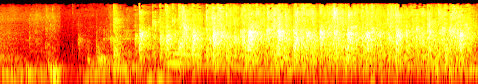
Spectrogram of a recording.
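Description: An audience breaks into steady applause after a mayoral candidate finishes speaking, many hands clapping in a dense, sustained patter that stays loud and even throughout.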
